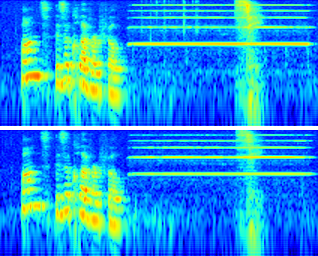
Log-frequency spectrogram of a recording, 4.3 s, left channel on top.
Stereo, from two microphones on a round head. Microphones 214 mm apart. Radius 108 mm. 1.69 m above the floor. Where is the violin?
Centre (ahead or behind), 1.7 m.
